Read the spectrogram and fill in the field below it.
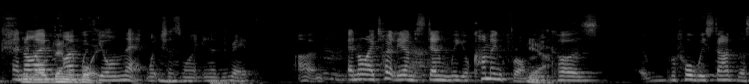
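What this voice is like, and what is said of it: New Zealand accent. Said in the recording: “my voice is unique in the UK. I'm not a British voice, so I don't blend in. I stand out. ... any other Kiwi on the street”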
